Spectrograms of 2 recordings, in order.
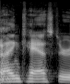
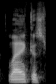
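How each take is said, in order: First: It is said the way Californians say it. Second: It is said the way locals say it. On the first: The speaker is not from the area. The speaker calls it wrong. "is what like Californians say" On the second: The speaker is from the area. The speaker calls it right. "is what we call it"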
